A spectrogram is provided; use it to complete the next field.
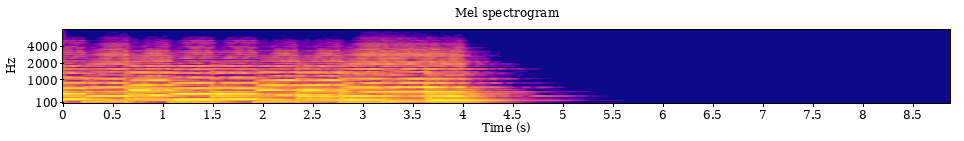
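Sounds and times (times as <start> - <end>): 
French horn: 0.0 - 4.6.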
